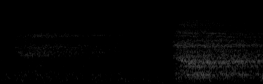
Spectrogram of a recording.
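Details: Patient breathes in and out during a lung and thorax exam while chest expansion is checked with fingertips at the spine: soft airy breaths, one longer then a louder one, no wheeze or rattle: normal breathing.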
